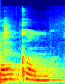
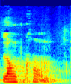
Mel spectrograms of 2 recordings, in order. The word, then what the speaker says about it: Lancôme: Lancôme. – Lancôme. – Yes, Lancôme.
